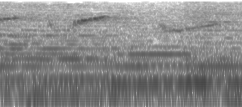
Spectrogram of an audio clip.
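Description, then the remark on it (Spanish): A small caged pet bird chirps, giving a few short rising tweets over a steady low hum, with no one speaking. “¿Sí o no, pajarito? No le he puesto nombre.”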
